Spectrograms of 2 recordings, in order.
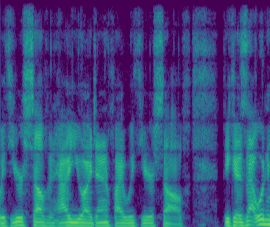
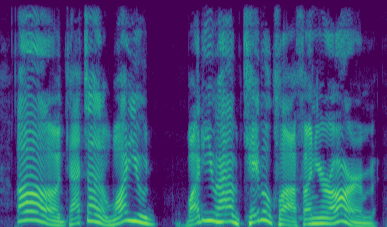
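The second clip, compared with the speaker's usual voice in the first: worst fake Japanese accent, pitched very high; 10 semitones higher, 4 dB louder than usual. Speaker acts out a restaurant server friend asking a question: bad Japanese accent. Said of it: "this is my worst Japanese accent".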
